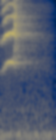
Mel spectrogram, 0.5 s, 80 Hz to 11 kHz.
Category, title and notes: Sound effects > Animals
Making assumptions about a caged bird, recorded Jan 28, 2025 at the Affandi Museum in Yogyakarta (aka Yogya, Jogjakarta, Jogja) using a Moto G34, cleaned up in RX and Audacity.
